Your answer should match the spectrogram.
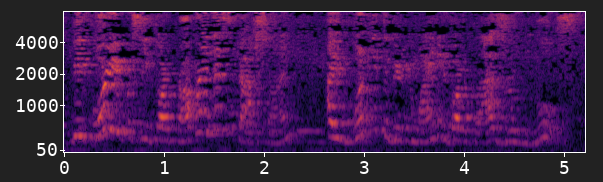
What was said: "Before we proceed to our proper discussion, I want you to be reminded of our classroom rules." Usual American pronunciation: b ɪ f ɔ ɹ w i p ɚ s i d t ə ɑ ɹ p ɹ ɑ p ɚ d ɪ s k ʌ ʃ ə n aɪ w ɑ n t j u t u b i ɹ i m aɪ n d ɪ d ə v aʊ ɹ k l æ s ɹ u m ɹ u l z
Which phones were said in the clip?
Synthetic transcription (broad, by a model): b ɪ f ɔ ɹ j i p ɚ s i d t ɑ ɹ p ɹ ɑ p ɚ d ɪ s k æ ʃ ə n aɪ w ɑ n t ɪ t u b i ɹ i m aɪ n d ɪ d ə b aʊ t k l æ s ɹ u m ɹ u l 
